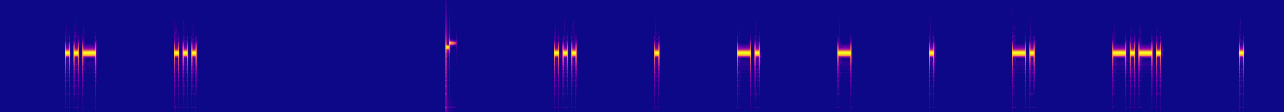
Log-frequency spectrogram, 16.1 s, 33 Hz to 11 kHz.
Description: Morse code, heard as a keyed tone, about 22 wpm, spaced as for 8 wpm, 700 Hz. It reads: US SENTENCE
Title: 6x Character Spacing - Top 200 Words - 22wpm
